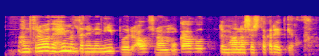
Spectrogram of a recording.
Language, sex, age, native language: Icelandic, female, 20-29, Icelandic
